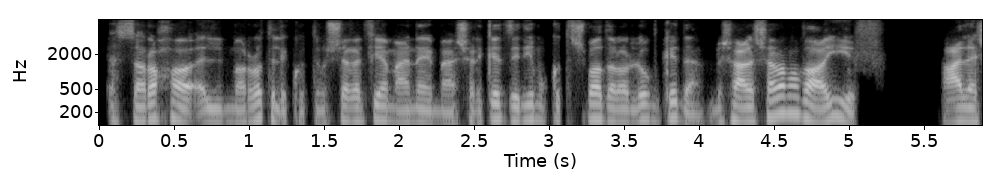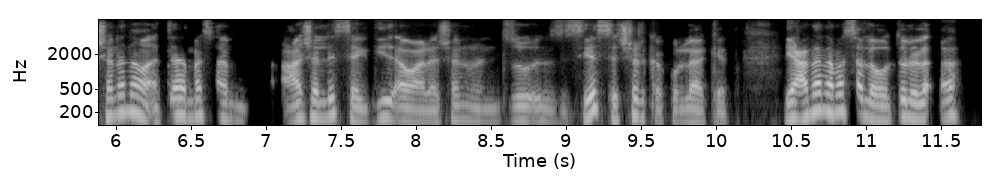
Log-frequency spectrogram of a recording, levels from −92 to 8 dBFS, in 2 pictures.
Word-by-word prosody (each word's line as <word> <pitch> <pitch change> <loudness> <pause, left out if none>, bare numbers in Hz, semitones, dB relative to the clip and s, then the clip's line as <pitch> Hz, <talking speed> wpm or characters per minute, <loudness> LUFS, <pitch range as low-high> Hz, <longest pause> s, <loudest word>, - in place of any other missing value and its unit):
الصراحة - - +1
المرات 115 +5 -4
اللي 105 - -5
كنت 105 +1 -14
مشتغل 120 +3 -2
فيها 130 +3 -1
مع 110 -3 -2
نا 110 0 -3
مع 100 -1 -5
شركات 105 +8 -3
زي 125 - -3
دي، 135 +2 -4
ما 125 - -11
كنتش - - -7
باقدر 135 -4 +2
أقول 115 0 -2
لهم 135 -1 -3
كده، 120 -9 -5
مش 115 +4 -6
علشان 120 +7 +4
أنا 190 0 +3
ضعيف، - - +1 0.4
علشان 120 - +3
أنا 200 0 +3
وقتها 175 -1 +3
مثلًا 150 -6 -4 0.3
عشان 150 +4 +2
لسه 170 -6 -2
جديد، 140 +8 -4
أو 120 -1 +4
علشان 115 +1 -4 0.3
ز 110 - -12
سياسة 100 - +1
الشركة - - -2
كلها - - -2
كده، - - -11 0.3
يعني - - +7
أنا 210 -1 +7
مثلًا 205 -3 +2
لو 135 - +4
قلت 130 +2 -3
له 165 -3 +4
لأ، 150 - +1
125 Hz, 220 wpm, -23 LUFS, 115-150 Hz, 0.4 s, يعني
